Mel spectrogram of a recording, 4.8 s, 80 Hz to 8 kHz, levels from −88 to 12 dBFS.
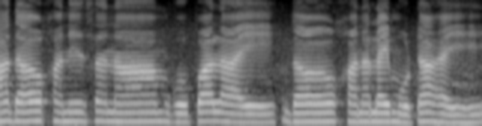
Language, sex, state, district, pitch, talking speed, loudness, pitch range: Marathi, female, Maharashtra, Aurangabad, 200 Hz, 110 wpm, -15 LUFS, 195-210 Hz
